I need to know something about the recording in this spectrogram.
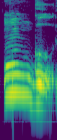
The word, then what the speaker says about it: Ngur: Yes, that is the right pronunciation of the surname Ngur.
